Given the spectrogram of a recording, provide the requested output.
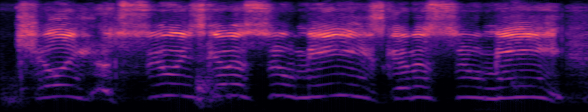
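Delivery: high, whiny mimic of tough talk; mock them as all bluster; mocking whine. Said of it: "Everybody said".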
